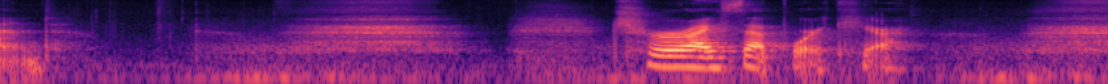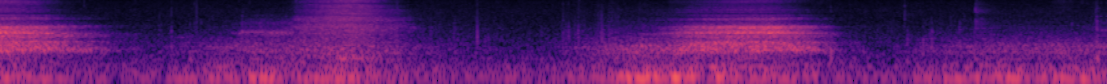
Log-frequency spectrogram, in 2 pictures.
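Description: A young woman breathes out audibly in slow, steady breaths.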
